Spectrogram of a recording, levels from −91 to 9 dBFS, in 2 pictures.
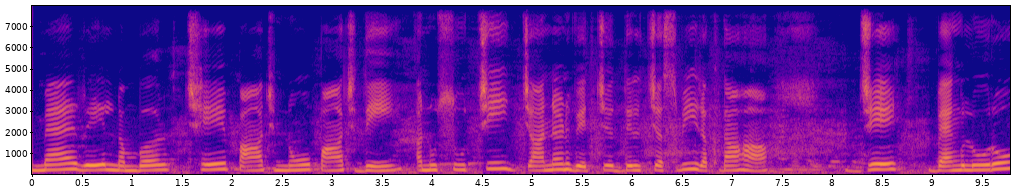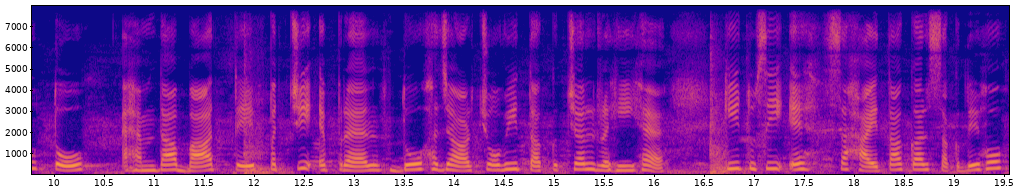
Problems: constant background noise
